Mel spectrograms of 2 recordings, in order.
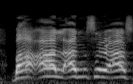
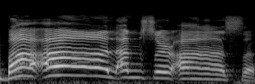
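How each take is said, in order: First: Louder call to Baal; shouted plea. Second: Loud pleading call, then dropping; mock cry to Baal. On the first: Acted. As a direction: priests of Baal shouting at their silent god, loud plea. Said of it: "they shouted". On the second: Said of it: "they called on the name of Baal".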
